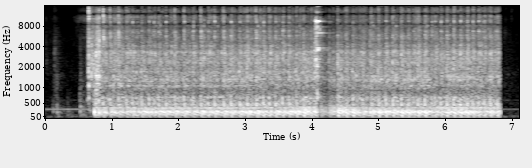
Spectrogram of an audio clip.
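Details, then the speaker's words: Junk weed eater trimmer, two-stroke, started on fresh fuel after priming and choke: snaps into a high steady buzz, holding evenly six seconds before cutting off; runs healthy. "Well, that was easy. Trimmer's running."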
